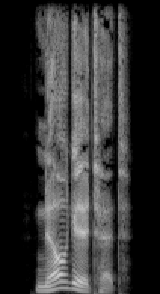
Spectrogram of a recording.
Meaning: inflection of nörgeln: 1. second-person plural preterite 2. second-person plural subjunctive II
- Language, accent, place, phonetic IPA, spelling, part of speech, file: German, Germany, Berlin, [ˈnœʁɡl̩tət], nörgeltet, verb, De-nörgeltet.ogg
